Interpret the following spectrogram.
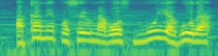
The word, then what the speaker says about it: ACAね: pero curiosa mujer llamada Akane, cuyo carácter hiragana se pronuncia como Ne. Akane posee una voz muy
